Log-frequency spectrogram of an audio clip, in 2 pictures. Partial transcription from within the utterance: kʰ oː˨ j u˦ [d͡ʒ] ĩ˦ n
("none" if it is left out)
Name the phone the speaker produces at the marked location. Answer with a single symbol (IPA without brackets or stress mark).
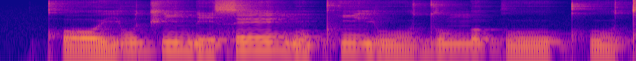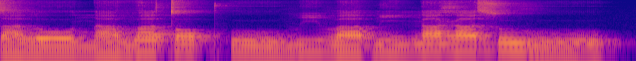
t͡ʃ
